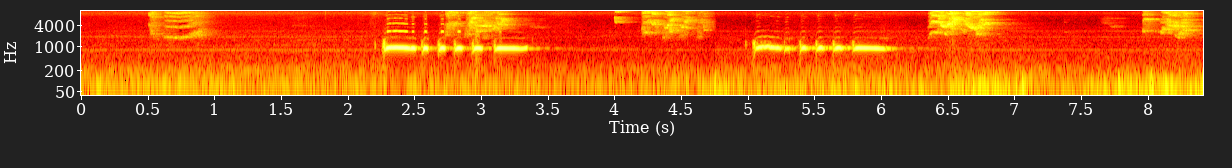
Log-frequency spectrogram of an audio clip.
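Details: Zebra dove of the Bangkok type calling to its companions: two rolling bursts of quick, low, pulsing coos, each about a second long and separated by a pause, with short hissy high chirps scattered between them.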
